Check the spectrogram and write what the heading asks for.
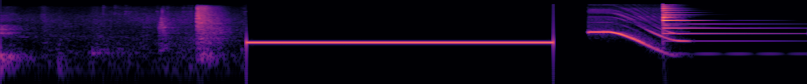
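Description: An electronic beep: one steady pure tone held for about a second and a half, starting about a second in. After a brief gap, a falling electronic swoop settles into a ringing chord of several tones that fades away, a production-logo sound effect.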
